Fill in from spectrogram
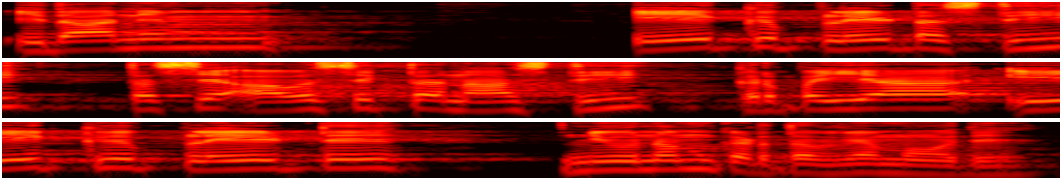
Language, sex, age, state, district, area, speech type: Sanskrit, male, 18-30, Rajasthan, Jaipur, rural, spontaneous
